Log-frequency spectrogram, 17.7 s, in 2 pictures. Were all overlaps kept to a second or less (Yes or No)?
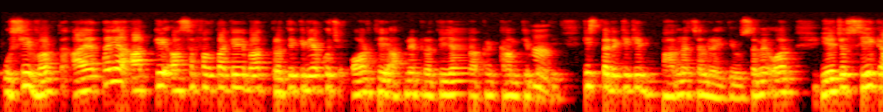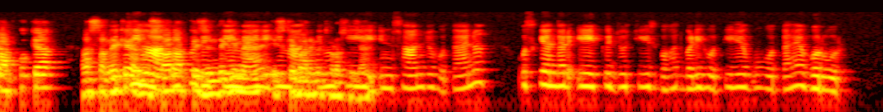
No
